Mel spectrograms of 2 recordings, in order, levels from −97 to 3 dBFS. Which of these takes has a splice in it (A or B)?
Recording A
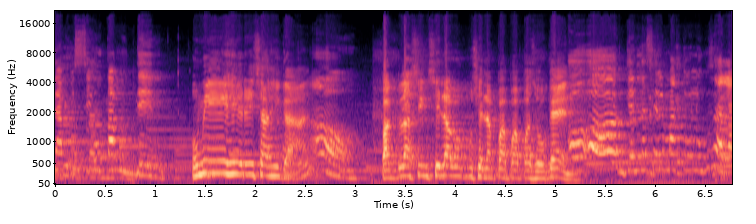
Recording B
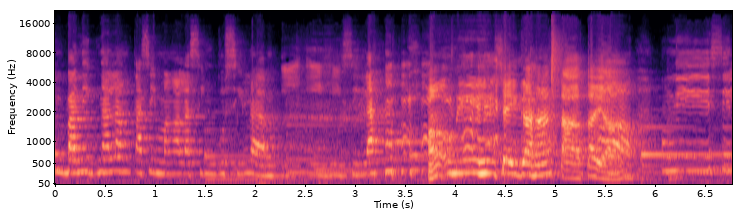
A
